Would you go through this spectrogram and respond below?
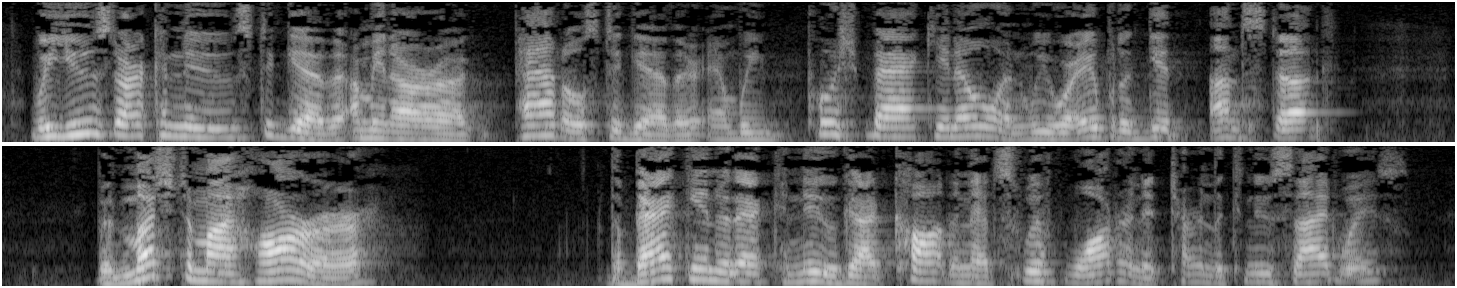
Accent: Texas, United States; I grew up in Texas, and I'm a country boy. I used to love going fishing.

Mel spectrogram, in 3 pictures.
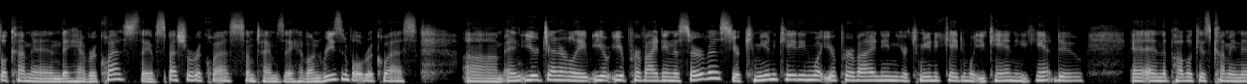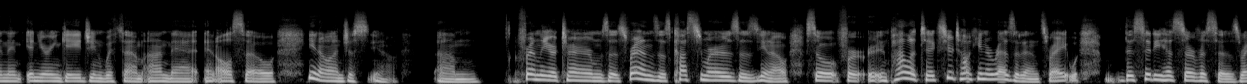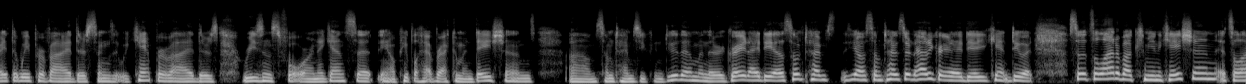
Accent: Cleveland, Ohio, United States; So I grew up in Cleveland, Ohio. I went to school there.

